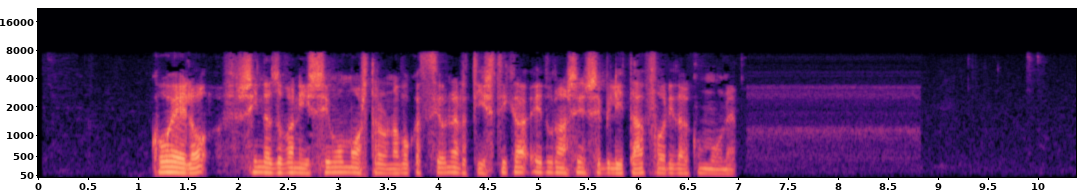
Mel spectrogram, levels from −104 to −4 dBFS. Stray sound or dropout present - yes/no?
no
